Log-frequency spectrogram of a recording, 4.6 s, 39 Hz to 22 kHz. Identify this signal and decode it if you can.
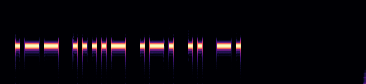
Morse code, heard as a keyed tone, about 24 wpm, 700 Hz. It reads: W4RIN
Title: Speed Racing - USA 1x3 Call Signs 20wpm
